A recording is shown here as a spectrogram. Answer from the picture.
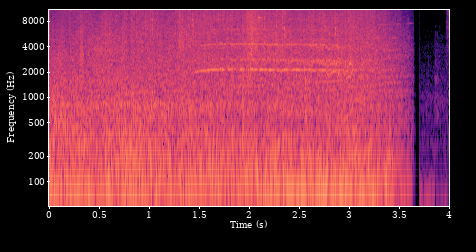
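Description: Horses in a film battle scene: a dense clatter of hooves with a horse neighing, over a deep rumble. The sound cuts off suddenly just before the end.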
